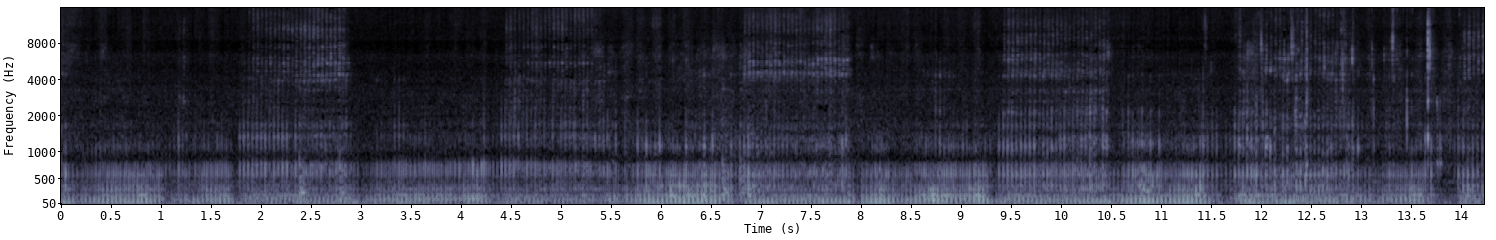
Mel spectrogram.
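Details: Lynx point (tabby point) Siamese cat named Mićo purring loudly while resting on a person's lap; steady low rumbling drone throughout with occasional brief clicks and rustles.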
